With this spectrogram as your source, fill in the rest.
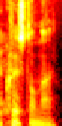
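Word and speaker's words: Kristallnacht: those who opposed them now Seattle's had its Crystal knocked is that the proper way to say it yeah Crystal not yeah and the pictures of what occurred during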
